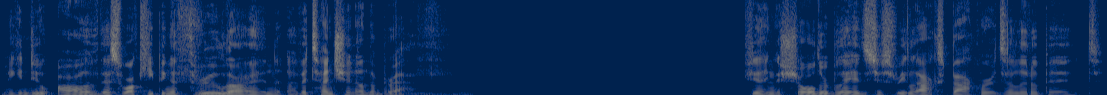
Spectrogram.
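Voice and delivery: unhurried meditation guidance with long pauses; guided meditation. Real, not acted. Teacher guiding a group into breath and body scan, unhurried meditation voice. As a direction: lead the sitters gently, phrase by phrase, leaving long silences.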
